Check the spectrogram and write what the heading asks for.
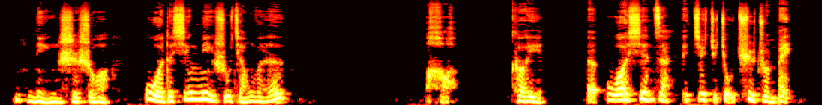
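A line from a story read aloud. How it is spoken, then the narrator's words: Gasping, trembling voice. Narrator (Chinese): 我听见林社长倒吸一口冷气，声音颤抖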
